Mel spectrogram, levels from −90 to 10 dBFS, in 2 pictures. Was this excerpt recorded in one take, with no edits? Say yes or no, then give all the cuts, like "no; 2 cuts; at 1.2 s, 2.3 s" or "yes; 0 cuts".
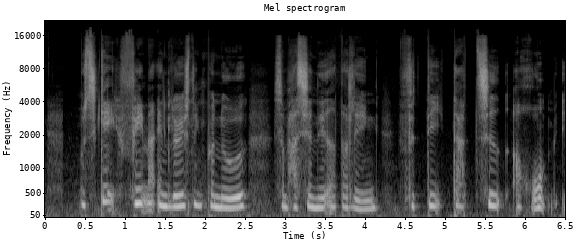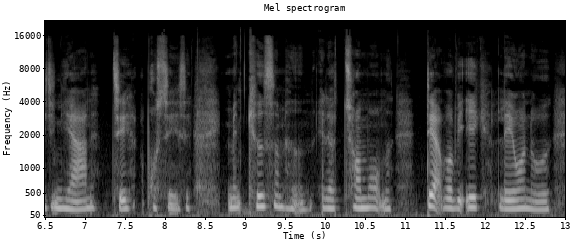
no; 1 cut; at 8.7 s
